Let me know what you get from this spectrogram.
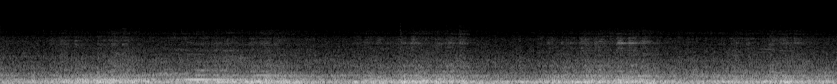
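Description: Intermodal freight train of double-stack container well cars rolling past: a steady rumble of wheels on rail, heard from inside a car.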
